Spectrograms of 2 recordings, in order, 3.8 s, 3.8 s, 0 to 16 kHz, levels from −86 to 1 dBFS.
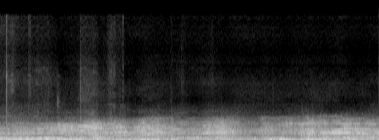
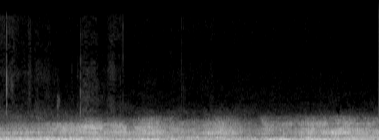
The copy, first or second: first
